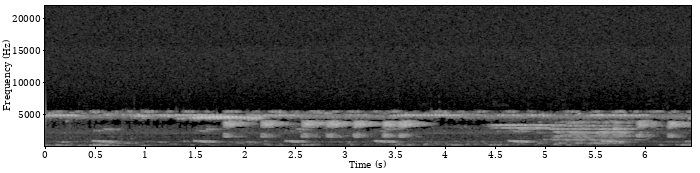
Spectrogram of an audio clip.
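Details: Frogs calling at night by a lake: short, slightly falling mid-pitched notes repeated about every second, with a bright stacked trill near the end, over a constant high insect buzz and lower scattered croaks.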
